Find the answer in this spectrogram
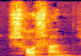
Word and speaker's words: শ্মশান: শব্দের প্রথমে বর্ণে ম ফলা থাকলে সেই বর্ণ উচ্চারণের সময় ম এরও উচ্চারণ অ এর মত হয়।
